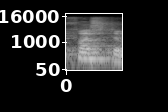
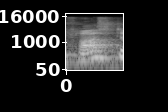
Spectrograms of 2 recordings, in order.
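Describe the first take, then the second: First: फर्स्ट with a short a; फर्स्ट on a brief short a, no long aa; American fast. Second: फास्ट with a long open aa; फास्ट stretched on the aa sound; British fast. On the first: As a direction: say फर्स्ट with a quick short vowel, American style. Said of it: "American वाले फर्स्ट बोलेंगे". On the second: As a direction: say फास्ट with a full broad aa, British style. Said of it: "British वाले". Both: Shown as a demonstration.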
